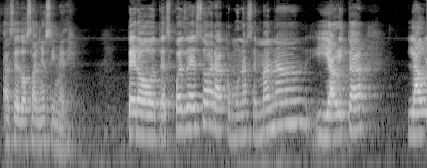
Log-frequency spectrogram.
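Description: A woman in her thirties with a Mexican Spanish accent co-hosts a casual chat podcast, telling personal stories candidly and animatedly and laughing often. Her voice is medium in pitch, recorded in an echoey room.

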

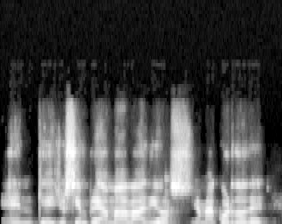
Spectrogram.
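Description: A middle-aged pastor from Chile giving his testimony in an interview, speaking earnestly with frequent fillers and halting restarts. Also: mid-range voice, steady tone, a bit bright.

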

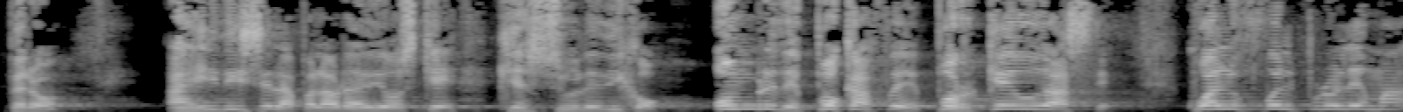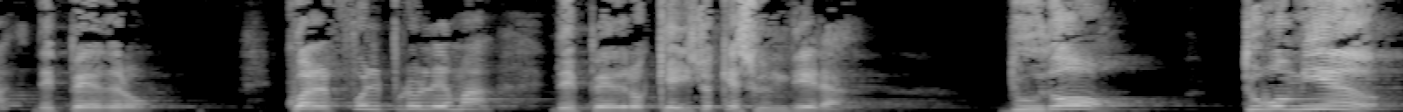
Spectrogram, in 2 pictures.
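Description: A man preaching a sermon, telling the story in an animated way and having the congregation repeat words after him. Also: high voice, measured pace, vocal fry.

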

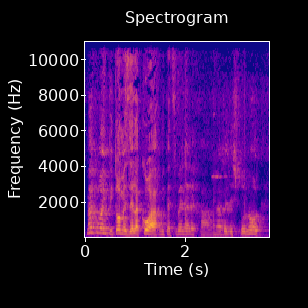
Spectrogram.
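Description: A man's voice: high-pitched, expressive. A man voicing a woman friend passing on inside tips, in a roomy space. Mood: confiding. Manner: confiding, hushed tips. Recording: roomy with faint noise.

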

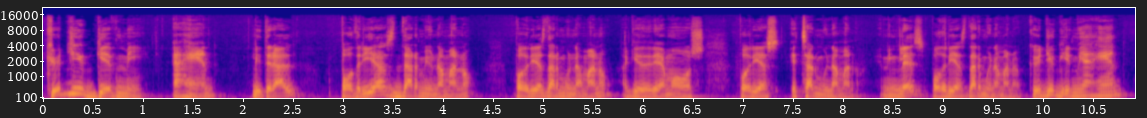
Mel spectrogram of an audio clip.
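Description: Lively male English teacher drilling phrases. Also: medium pitch. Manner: repeats phrases slowly to model pronunciation. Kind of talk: video lesson for Spanish speakers.

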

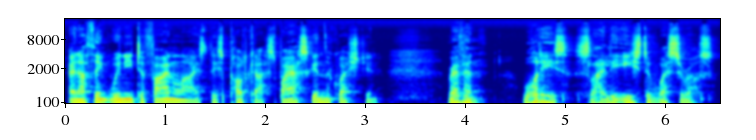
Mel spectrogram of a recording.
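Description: A man's voice: mid-range voice, normal speed, breathy edge. A man co-hosting a podcast, trading teasing, playful quips in casual chat. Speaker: podcast co-host.

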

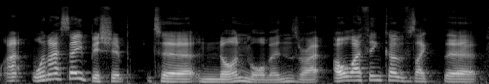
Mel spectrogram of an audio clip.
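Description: A man's voice: mid-range voice, very animated, measured pace, creaky, a bit bright. A man co-hosting a podcast, chatting casually, full of fillers and often ending with "right?". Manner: chatty, filler-heavy, ends lines with "right?". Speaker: podcast co-host. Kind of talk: casual chat.

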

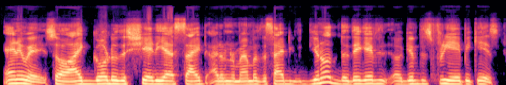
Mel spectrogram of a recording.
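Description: A male co-host with a somewhat high voice, recorded dry with no room sound. He chats casually in a slangy, joking, sweary way. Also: steady tone, a little fast, dry recording. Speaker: podcast co-host. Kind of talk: casual chat.

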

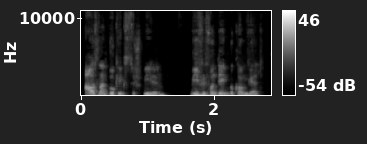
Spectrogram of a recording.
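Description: Fast-talking man, high husky voice. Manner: quick, casual, slangy. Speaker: podcast co-host. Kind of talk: casual livestream podcast chat.

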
